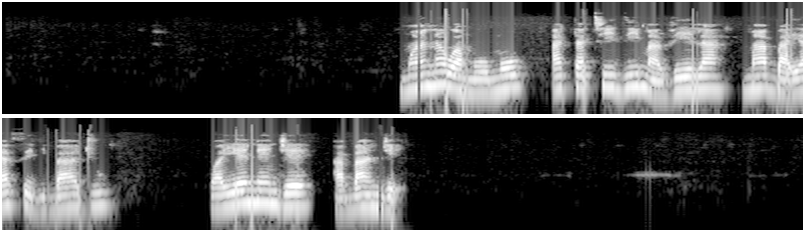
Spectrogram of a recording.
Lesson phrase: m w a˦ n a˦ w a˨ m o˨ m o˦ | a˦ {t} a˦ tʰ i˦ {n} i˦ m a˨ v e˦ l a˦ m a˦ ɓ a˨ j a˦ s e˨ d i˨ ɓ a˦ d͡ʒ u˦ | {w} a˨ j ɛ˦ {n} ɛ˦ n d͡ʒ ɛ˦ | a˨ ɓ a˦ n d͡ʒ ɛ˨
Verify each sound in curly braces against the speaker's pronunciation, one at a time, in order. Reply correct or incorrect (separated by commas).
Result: correct, incorrect, correct, correct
